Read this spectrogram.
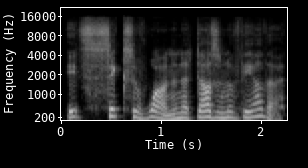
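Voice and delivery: triumphant. A narrator's reading. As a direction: sure you have won the point. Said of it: "said Margot triumphantly".

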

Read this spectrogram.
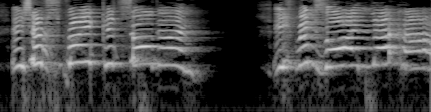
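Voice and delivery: high, loud yelling with pure joy; ecstatic screaming. Real, not acted. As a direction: scream it out, you finally won. Zieht endlich Spike, jubelt. (völlig ekstatisches Schreien)

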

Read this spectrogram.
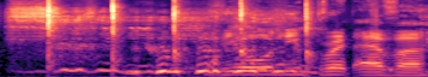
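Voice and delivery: high, drawn-out words through laughter; helpless laughing delivery. Real, not acted. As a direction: repeat it while cracking up. Repeats own quip through laughter.

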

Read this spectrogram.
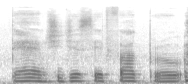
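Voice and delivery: slow, hushed mock disbelief; hushed aside. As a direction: act a stunned onlooker under your breath. Imitates shocked onlooker remarking aside.

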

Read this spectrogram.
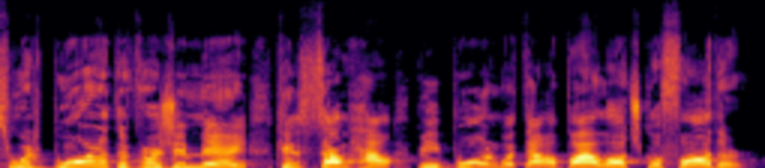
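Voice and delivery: high, forceful sermon delivery; impassioned preaching. Real, not acted. Preacher challenging brothers and sisters in Christ, impassioned preaching. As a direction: drive the argument home to the congregation with force.

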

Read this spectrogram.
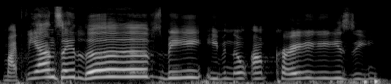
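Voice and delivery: high, loud, slow mock Trisha voice; imitating Trisha. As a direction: coo it dreamily like a mock Trisha. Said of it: "she's just like".

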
